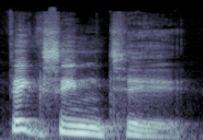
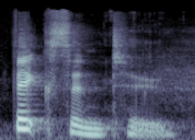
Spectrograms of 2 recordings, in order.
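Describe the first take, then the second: First: "Fixing" with a full -ing ending. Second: "Fixin'" with a clipped -in ending, no g; Southern fixin'. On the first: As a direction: say "Fixing" in standard spelling, g sounded. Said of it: "I didn't say fixing". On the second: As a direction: drop the g in "Fixin'". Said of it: "I didn't say fixing. I said fixin'". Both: Shown as a demonstration.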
